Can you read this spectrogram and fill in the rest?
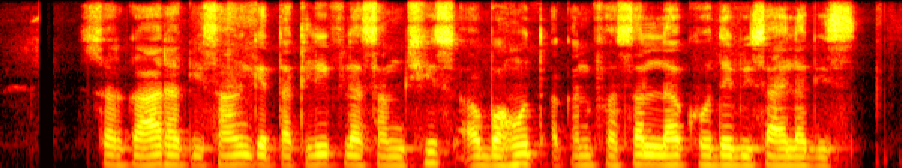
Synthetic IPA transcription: səɾkaːɾɦɐkɪsaːnket̪ɐkliːflɐsɐmt͡ʃʰisɔ̰ːbɐɦʊt̪ɐkənfʰəsəlːɐkʰoːd̪ebʱisaːelɐɡis

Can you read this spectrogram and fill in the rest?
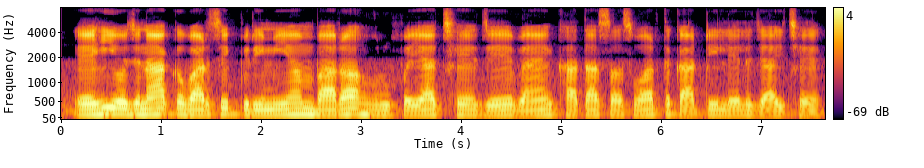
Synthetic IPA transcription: eɦijod͡ʒnakbaɾsik̚pɾimijəmbaɾəɦɾupəjat͡ʃʰɛd͡ʒebɛŋkʰːat̪asə̃swəɾt̪ʰkaʈileld͡ʒajt͡ʃʰɛ

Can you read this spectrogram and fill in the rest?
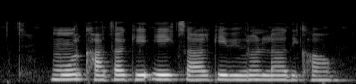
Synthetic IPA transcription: moːɾkʰaːt̪akeʔeːksaːlkeʋɪwɾənlad̪ɪkʰaː

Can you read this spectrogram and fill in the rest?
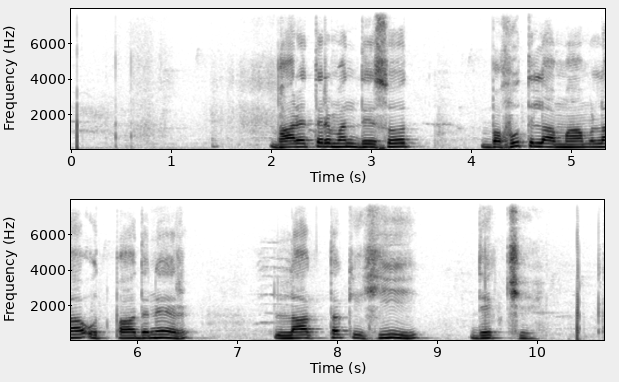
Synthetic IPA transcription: bʱaːɾət̪əɾmənd̪eːsoːt̪̚ | bəhʊt̪lamaːmlaʔʊt̪paːd̪neɾ | laːɡt̪əkhi | d̪eːk̚ʰt͡ʃʰeː

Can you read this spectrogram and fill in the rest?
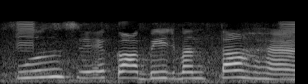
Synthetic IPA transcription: puːlsekabiːd͡ʒbənt̪aɦɛː

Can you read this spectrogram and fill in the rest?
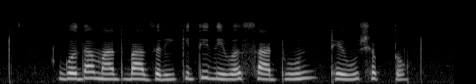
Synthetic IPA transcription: ɡod̪amat̪bad͡zɾiːkit̪iːd̪iʋəsːaʈʰuːnʈʰeʋuɕəkt̪o

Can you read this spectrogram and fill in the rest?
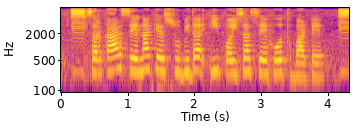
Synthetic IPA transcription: səɾkaɾsenakesubid̪ʱaʔipəɪsaseɦot̪ʰbaʈe

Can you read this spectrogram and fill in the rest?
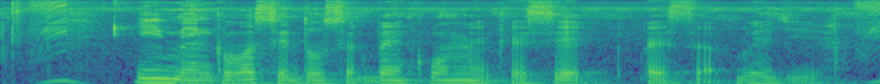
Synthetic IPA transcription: jiːmɛ̃ːŋkʋãsed̪oːsəɾbɛ̃ːŋkãmẽkɛ̰ːsepɛ̰ːsa̰bʱeːd͡ʒḭɛ̰ː

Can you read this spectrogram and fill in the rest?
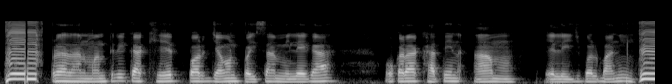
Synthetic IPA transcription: pɾəd̪ʱanmənt̪ɾikakʰet̪̚pəɾd͡ʒəʋənpəɪsamileɡa | o̰kɾakʰat̪iɾam | elid͡ʒbəlbani

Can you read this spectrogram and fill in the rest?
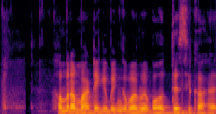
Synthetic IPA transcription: hɐmɾamaːʈikebɪ̃ŋɡəbamẽbɐɦʊt̪sesɪkʰaɦɛː

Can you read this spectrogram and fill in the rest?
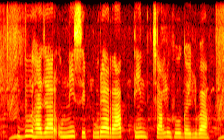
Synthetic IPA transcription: d̪uɦəd͡ʒaːɾʊnːiːsːepuːɾaɾaːp̚t̪int͡ʃaːluɦoɡəɪlba

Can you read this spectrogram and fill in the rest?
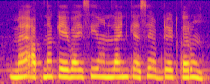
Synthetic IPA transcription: mɛ̃ːɐpnakeːʋaːisiɔːnlaːɪnkɛːseɐp̚ɖeːʈkɐɾũː

